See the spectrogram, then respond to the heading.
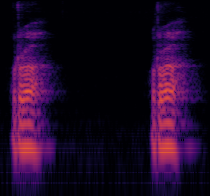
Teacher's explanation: it's a rolled R, right? You're rolling the tip of your tongue at the front top portion of your pallet.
